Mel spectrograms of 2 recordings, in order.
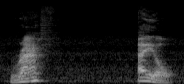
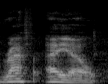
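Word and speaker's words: Raphaël: here's the lesson Phil you're pronouncing the French Raphael incorrectly it's pronounced Rath Hale not Raphael you said he did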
